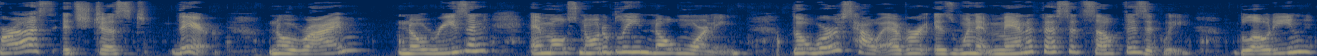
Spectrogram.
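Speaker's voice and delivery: ordinary talk, nothing marked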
